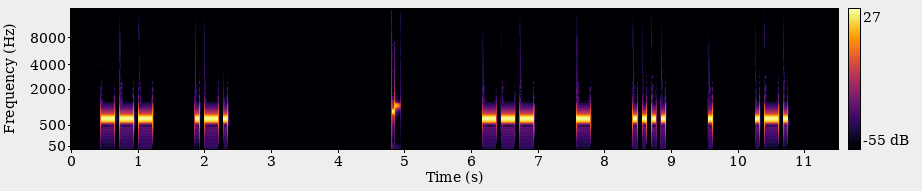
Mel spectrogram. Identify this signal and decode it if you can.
Morse code, heard as a keyed tone, about 17 wpm, spaced as for 10 wpm, 700 Hz. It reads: OR OTHER
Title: 3x Character Spacing - Top 100 Words - 17wpm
